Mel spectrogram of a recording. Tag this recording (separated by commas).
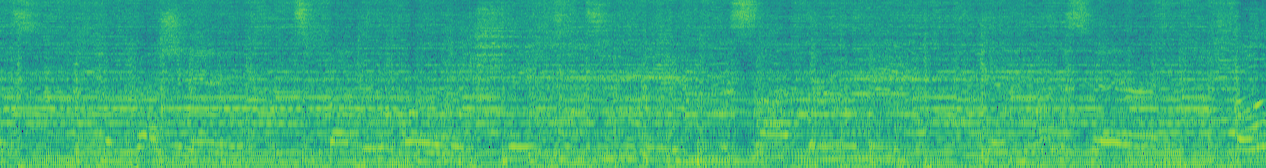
Music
